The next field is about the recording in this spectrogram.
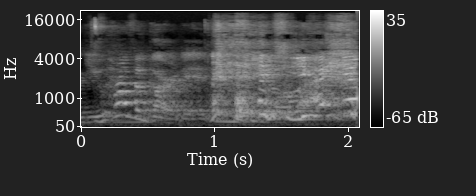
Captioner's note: laughs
